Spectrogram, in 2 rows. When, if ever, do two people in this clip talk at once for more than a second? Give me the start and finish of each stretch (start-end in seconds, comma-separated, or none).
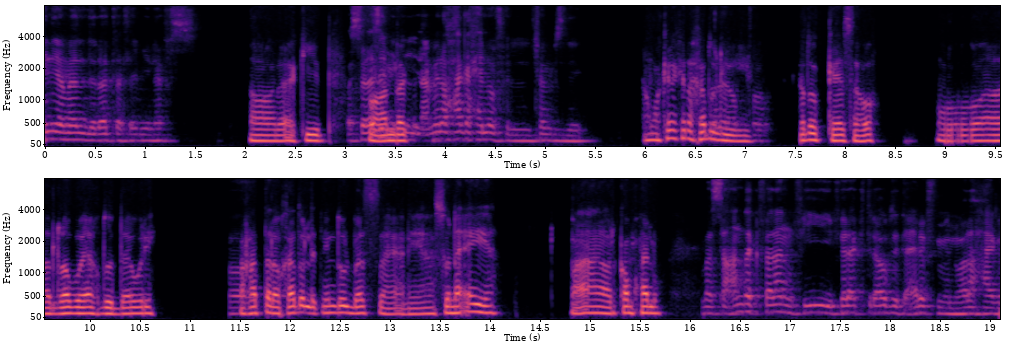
none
